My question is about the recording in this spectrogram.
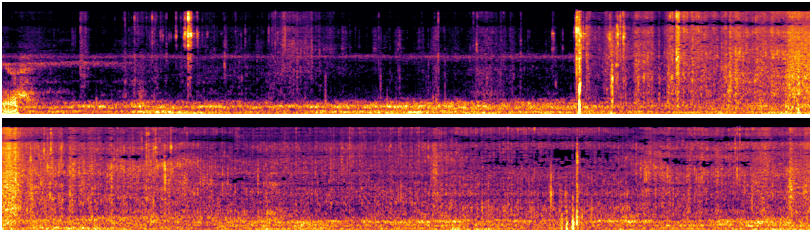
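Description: Plastic maple sap tubing being cut by hand at the tree, with a sharp snip about two seconds in and another about six seconds in, over rustling and crunching of dry leaves and twigs.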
